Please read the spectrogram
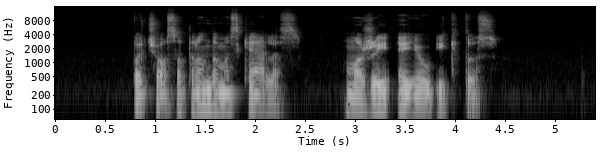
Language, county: Lithuanian, Vilnius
